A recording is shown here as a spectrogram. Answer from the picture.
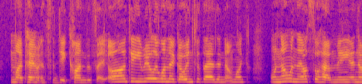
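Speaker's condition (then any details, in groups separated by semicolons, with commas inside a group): Cerebral palsy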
